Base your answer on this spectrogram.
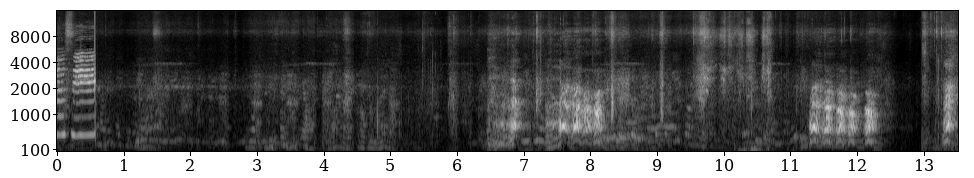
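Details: Dog, one of a mixed group including German shepherd, labro-german, Indian black spitz and local cross breeds, barking in bursts of rapid harsh barks with pauses, mixed with speech and a brief musical tone at the start.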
